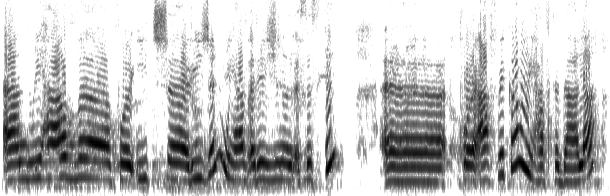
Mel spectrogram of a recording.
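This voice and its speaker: A woman from Egypt presenting her team in an online webinar, briskly listing names and roles. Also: high voice, rough recording. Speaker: committee assistant presenting.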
